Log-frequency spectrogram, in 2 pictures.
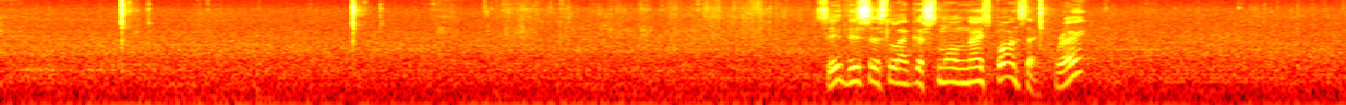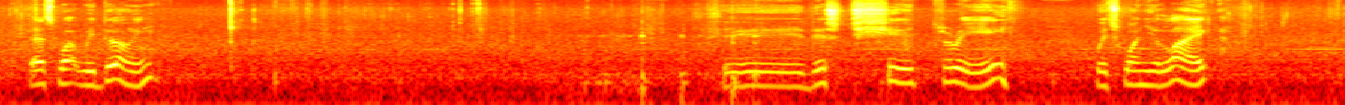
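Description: Pruning shears snip sharply at twigs.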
